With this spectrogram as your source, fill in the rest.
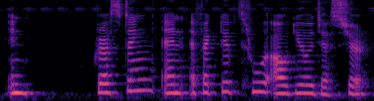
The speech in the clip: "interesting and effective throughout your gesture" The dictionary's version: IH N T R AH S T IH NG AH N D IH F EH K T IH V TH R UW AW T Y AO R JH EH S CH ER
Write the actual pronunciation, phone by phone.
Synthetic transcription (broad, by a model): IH N T R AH S T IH NG AH N D IH F EH K T IH V T R UW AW T Y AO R JH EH S CH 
